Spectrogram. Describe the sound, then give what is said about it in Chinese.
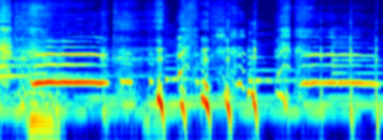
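A daughter crying in an audio drama, a run of short, catching sobs and whimpers with a pitch that drops on each one, over sustained background music. “女儿，不哭，不哭啊！”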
